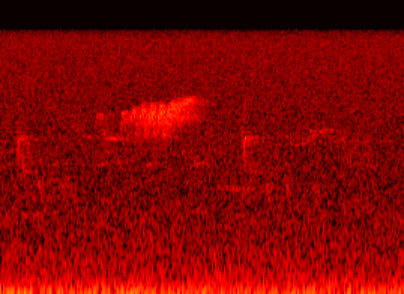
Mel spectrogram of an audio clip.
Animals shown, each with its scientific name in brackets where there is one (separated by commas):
American Robin (Turdus migratorius), Black-throated Blue Warbler (Setophaga caerulescens), Eastern Wood-Pewee (Contopus virens), Red-breasted Nuthatch (Sitta canadensis)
